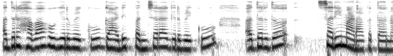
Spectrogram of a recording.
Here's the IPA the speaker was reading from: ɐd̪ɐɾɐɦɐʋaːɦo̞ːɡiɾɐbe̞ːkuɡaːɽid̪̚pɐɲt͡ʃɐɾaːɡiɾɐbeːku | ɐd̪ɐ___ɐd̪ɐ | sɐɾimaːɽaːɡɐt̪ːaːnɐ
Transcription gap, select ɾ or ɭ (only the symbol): ɾ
